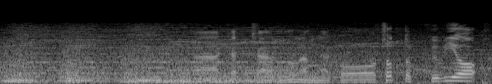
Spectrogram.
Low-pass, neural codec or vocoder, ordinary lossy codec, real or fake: 7.2 kHz; none; MP3, 64 kbps; real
